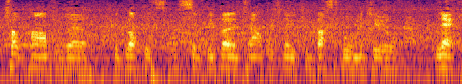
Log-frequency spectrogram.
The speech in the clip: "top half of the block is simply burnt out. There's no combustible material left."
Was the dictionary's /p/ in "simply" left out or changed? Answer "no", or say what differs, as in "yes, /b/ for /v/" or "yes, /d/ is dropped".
no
